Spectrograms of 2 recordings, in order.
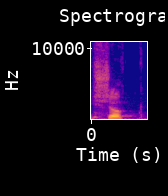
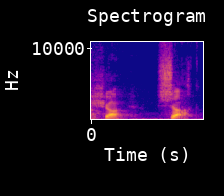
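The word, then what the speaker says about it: Shough: Yeah. Shuck. You know what's funny? In my head, I say it right every time, and then it just comes out wrong.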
